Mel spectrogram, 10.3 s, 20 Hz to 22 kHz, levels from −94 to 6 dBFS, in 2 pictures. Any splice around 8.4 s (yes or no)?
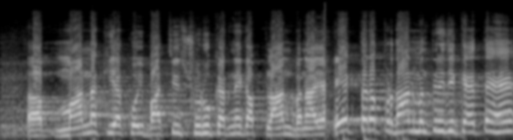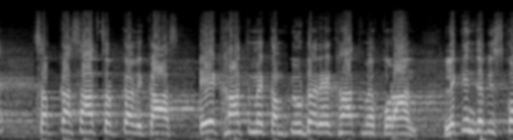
no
